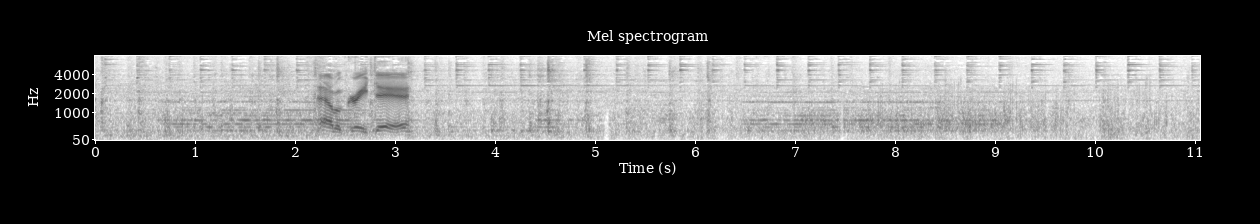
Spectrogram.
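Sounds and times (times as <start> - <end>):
crossing bell ringing: 0.0 - 11.0
train wheels rumbling on rails: 0.0 - 11.0.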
